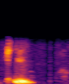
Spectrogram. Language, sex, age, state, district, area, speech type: Urdu, male, 18-30, Bihar, Supaul, rural, conversation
